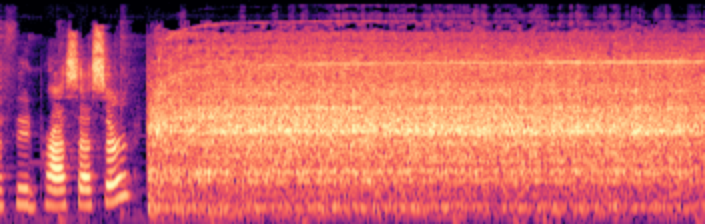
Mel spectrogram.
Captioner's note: machine buzzing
